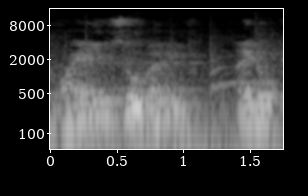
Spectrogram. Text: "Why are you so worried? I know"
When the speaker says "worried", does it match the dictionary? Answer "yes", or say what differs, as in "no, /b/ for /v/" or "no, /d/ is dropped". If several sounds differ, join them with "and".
no, /d/ is dropped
